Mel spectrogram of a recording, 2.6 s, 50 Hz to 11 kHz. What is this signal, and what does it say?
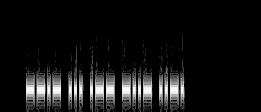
Morse code, heard as a keyed tone, about 44 wpm, 700 Hz. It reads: QSWXF
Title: Code Groups - 5 Letters - 45wpm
